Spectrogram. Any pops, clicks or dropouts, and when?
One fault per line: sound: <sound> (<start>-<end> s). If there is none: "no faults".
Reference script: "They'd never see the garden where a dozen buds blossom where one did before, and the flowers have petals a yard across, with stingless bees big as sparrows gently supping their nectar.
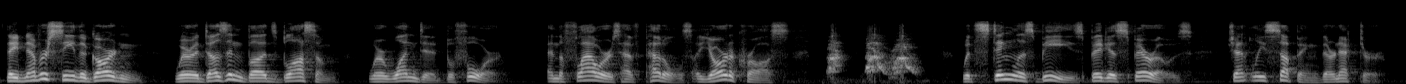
sound: bark (8.2-9.3 s)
